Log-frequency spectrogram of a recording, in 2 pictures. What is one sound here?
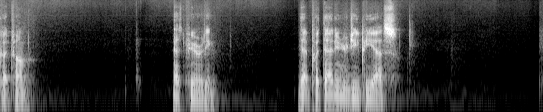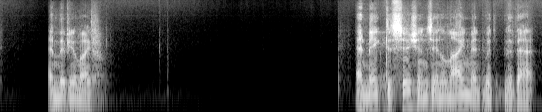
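An elderly man speaks calmly and with animation into a close microphone, pausing between phrases.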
